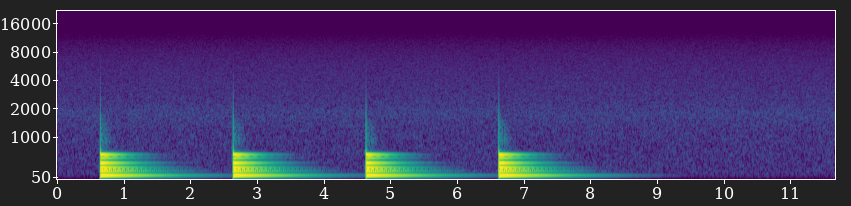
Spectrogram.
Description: Clock strike, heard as a bell. 4. Four o'clock.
